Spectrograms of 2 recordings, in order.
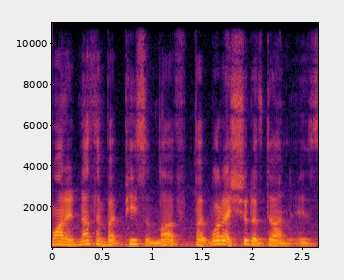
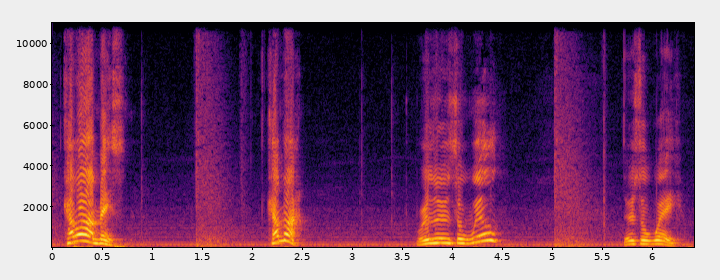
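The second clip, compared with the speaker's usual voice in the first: high, loud pleading encouragement; urgent cheering; 10 semitones higher, 8 dB louder than usual. Real, not acted. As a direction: urge your man on. Cheering on under pressure.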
